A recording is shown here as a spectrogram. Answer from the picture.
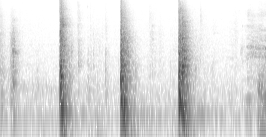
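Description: Three sharp knocks about half a second apart: a hand banging on a tight-fitting wooden floor hatch over a camper van's battery compartment, built so it doesn't rattle, to work it open.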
